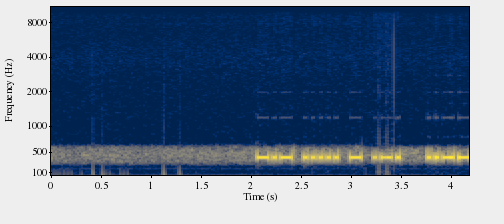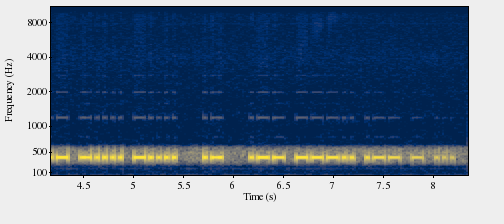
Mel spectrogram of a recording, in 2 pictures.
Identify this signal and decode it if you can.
Morse code, heard as a keyed tone, about 31 wpm, 440 Hz. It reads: K5TR 266 A W8WTS
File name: contests / ss-cw-k5tr-op-n5rz -0100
